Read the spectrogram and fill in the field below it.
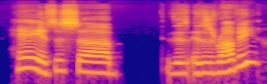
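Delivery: high, halting and hesitant; unsure caller with questioning lifts; weak opener. Shown as a demonstration. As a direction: stumble through it like you don't belong. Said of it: "Like, they sound weak".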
